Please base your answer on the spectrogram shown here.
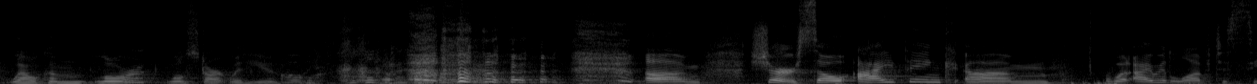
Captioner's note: laughing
